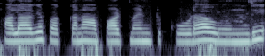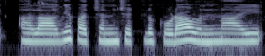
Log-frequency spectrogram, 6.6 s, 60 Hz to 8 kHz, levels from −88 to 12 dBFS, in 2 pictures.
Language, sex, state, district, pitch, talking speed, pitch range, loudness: Telugu, female, Andhra Pradesh, Sri Satya Sai, 220 Hz, 90 wpm, 215-230 Hz, -17 LUFS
